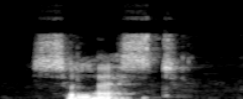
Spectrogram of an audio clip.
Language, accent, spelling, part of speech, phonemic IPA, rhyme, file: English, Southern England, Celeste, proper noun, /səˈlɛst/, -ɛst, LL-Q1860 (eng)-Celeste.wav
- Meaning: 1. A female given name from French [in turn from Latin] 2. A minor city in Hunt County, Texas, United States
